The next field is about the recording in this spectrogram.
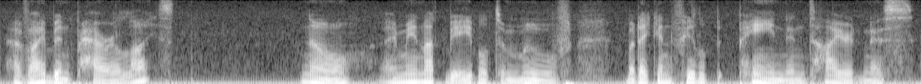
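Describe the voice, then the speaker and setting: A man's voice: mid-range voice, normal speed, warm tone, slight background noise, low-quality recording. A man reading a first-person story aloud as a dramatic narrator. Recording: background music under the voice. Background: music.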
